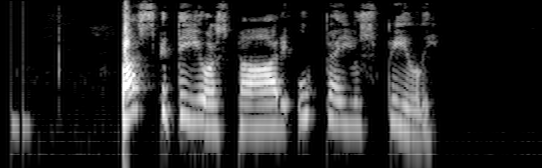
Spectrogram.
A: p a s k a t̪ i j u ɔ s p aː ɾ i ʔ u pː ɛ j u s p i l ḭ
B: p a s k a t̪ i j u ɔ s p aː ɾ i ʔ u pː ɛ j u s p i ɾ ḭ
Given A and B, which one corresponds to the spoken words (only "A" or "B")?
A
